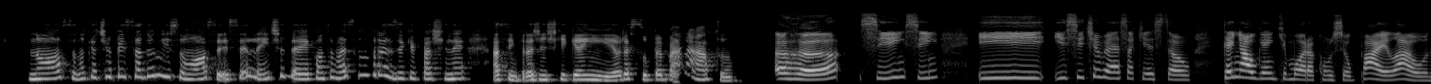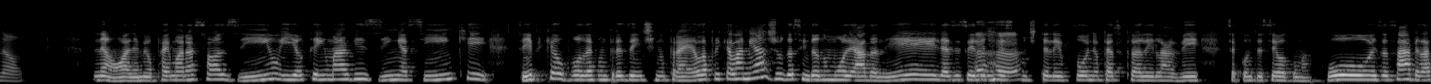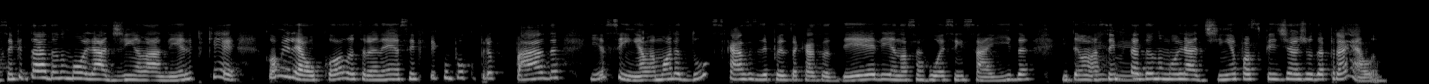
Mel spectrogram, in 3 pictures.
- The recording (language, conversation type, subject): Portuguese, advice, Como posso planejar uma viagem sem ficar estressado?
- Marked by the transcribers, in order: tapping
